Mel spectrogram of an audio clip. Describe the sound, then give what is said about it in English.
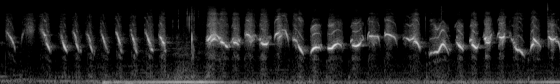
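A person whistles an imitation of a house finch song: a quick run of clear chirps rising into a long, warbling, jumbled phrase, fairly loud, with a low hum underneath. “That was the house finch.”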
